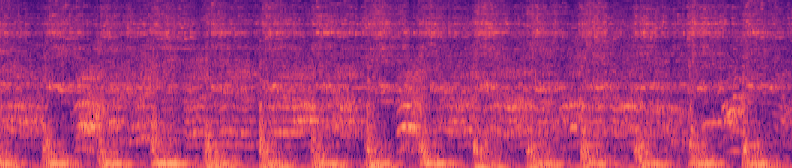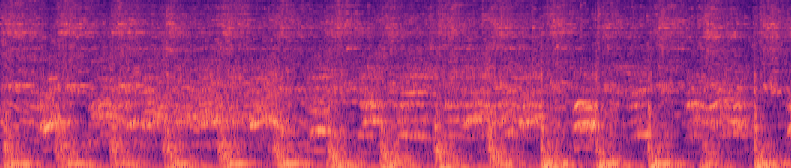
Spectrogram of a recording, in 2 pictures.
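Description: Powwow drum group striking a big drum in a fast, steady beat, about three strokes a second, while the singers sing over it. The jingling of the dancers' bells and cones runs through the beat.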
